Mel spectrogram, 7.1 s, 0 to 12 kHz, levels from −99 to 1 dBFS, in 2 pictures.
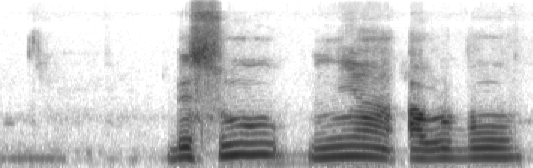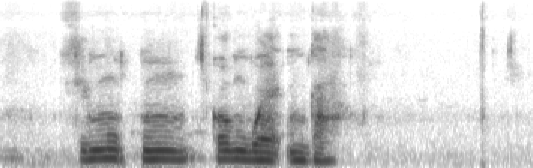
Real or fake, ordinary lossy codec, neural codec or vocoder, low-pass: real; Opus, 16 kbps; none; 10.8 kHz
